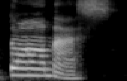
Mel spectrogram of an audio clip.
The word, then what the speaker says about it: tomas: Last syllable is that mas thing. Tomas. That gets more emphasis.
